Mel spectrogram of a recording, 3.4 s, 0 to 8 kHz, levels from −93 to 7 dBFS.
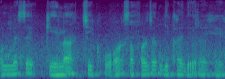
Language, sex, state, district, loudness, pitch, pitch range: Hindi, male, Bihar, Araria, -34 LUFS, 120 Hz, 120-125 Hz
